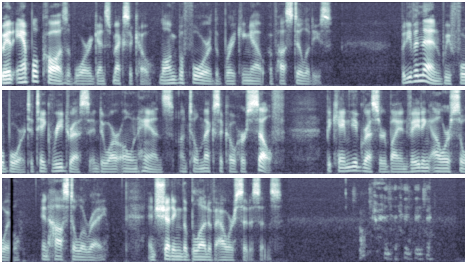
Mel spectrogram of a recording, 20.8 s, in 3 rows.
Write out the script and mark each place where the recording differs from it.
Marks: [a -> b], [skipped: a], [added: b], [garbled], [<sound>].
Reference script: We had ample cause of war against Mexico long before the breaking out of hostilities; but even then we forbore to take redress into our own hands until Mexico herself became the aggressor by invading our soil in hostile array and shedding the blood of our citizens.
We had ample cause of war against Mexico long before the breaking out of hostilities; but even then we forbore to take redress into our own hands until Mexico herself became the aggressor by invading our soil [dropout] in hostile array and shedding the blood of our citizens. [laugh]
